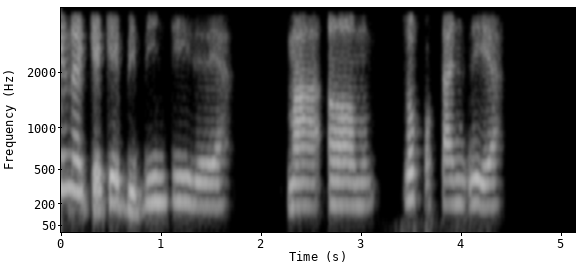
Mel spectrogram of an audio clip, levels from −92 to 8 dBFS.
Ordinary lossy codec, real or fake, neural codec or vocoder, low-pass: none; fake; codec, 16 kHz in and 24 kHz out, 0.4 kbps, LongCat-Audio-Codec, fine tuned four codebook decoder; 3.6 kHz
